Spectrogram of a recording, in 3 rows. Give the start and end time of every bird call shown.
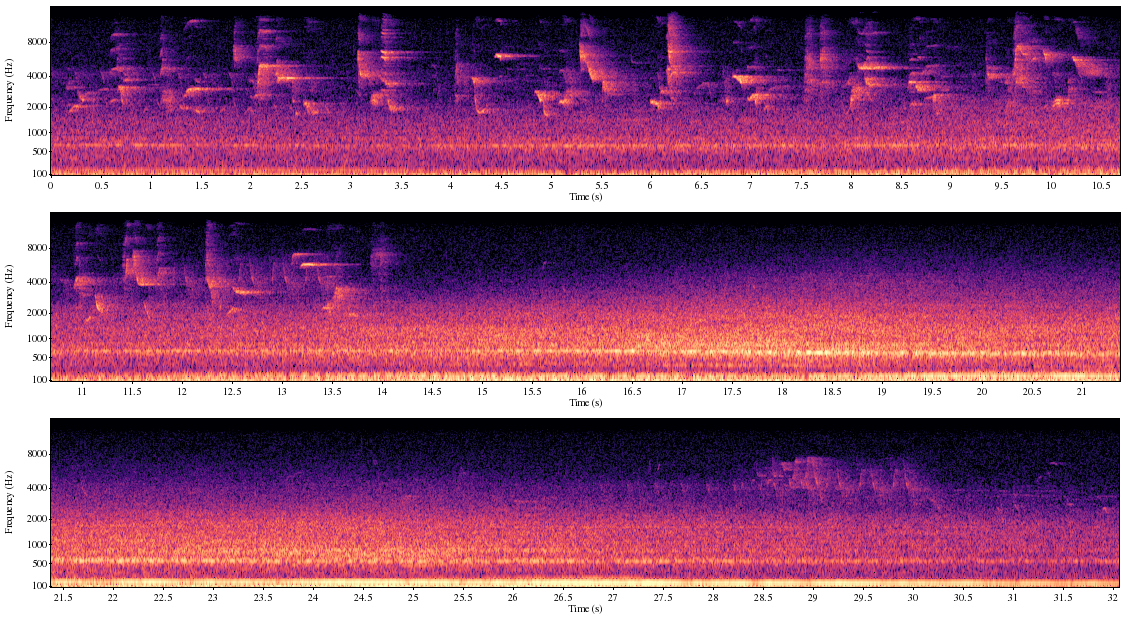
[0.00, 14.20] Gray Catbird (Dumetella carolinensis)
[11.60, 13.70] Ovenbird (Seiurus aurocapilla)
[27.60, 30.40] Ovenbird (Seiurus aurocapilla)
[28.40, 29.40] Chestnut-sided Warbler (Setophaga pensylvanica)

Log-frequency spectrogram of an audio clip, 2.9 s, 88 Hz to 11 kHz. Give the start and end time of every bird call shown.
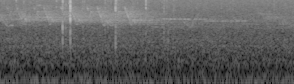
[0.00, 2.95] Ovenbird (Seiurus aurocapilla)
[0.00, 2.95] Red-eyed Vireo (Vireo olivaceus)
[1.40, 2.95] Black-capped Chickadee (Poecile atricapillus)

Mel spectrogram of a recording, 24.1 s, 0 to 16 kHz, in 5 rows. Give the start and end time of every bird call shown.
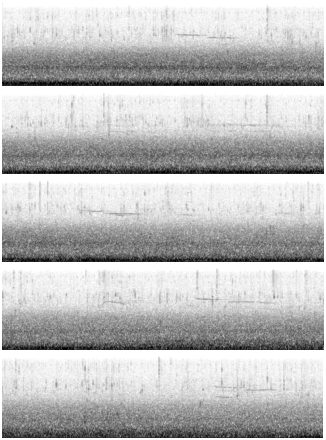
[2.19, 3.59] Black-capped Chickadee (Poecile atricapillus)
[10.39, 11.89] Black-capped Chickadee (Poecile atricapillus)
[15.79, 16.59] Blue Jay (Cyanocitta cristata)
[17.19, 18.59] Black-capped Chickadee (Poecile atricapillus)
[22.19, 23.49] Black-capped Chickadee (Poecile atricapillus)
[22.39, 22.89] Blue Jay (Cyanocitta cristata)

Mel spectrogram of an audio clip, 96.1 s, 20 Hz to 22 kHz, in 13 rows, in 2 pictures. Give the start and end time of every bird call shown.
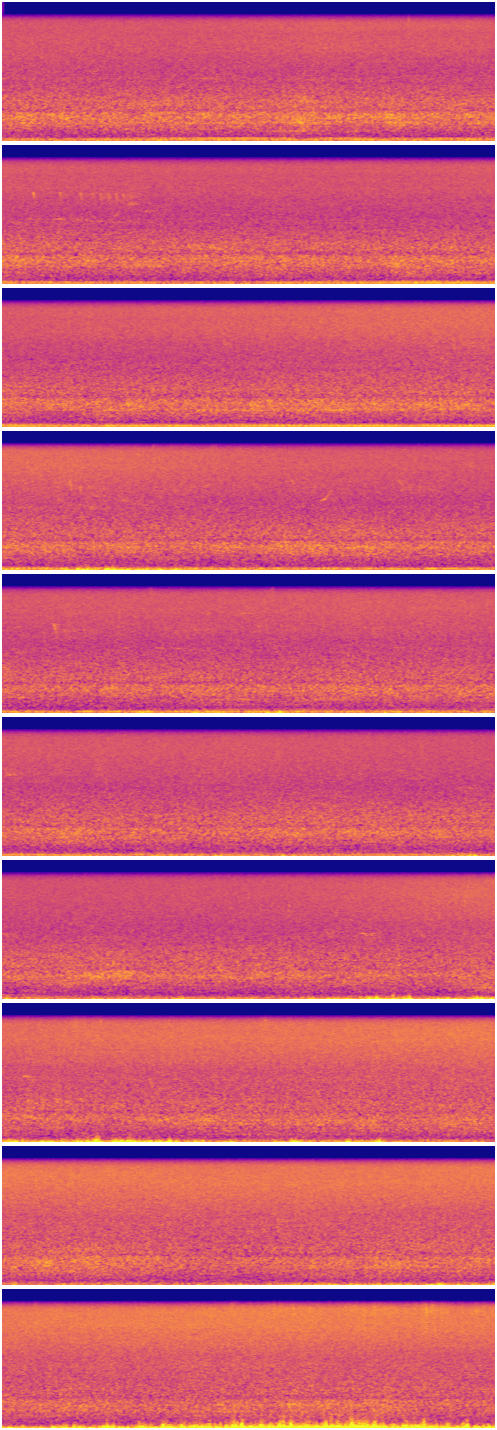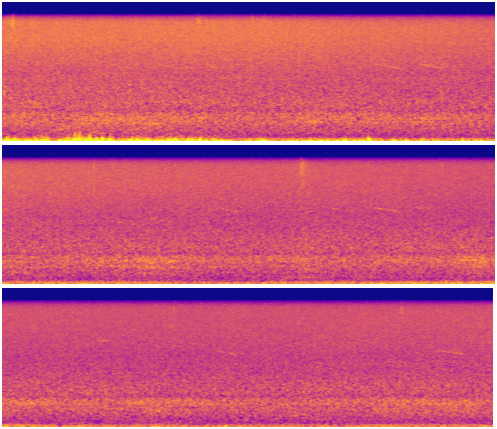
[7.63, 9.73] Song Sparrow (Melospiza melodia)
[21.03, 23.83] American Goldfinch (Spinus tristis)
[26.73, 27.23] unidentified bird
[30.23, 30.83] American Goldfinch (Spinus tristis)
[36.83, 37.33] unidentified bird
[49.63, 52.33] unidentified bird
[79.43, 80.83] Blue Jay (Cyanocitta cristata)
[95.13, 95.83] Blue Jay (Cyanocitta cristata)

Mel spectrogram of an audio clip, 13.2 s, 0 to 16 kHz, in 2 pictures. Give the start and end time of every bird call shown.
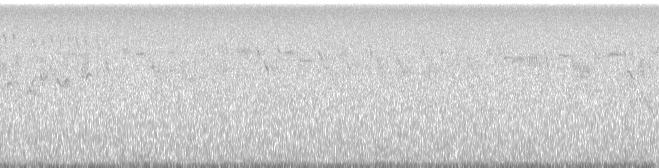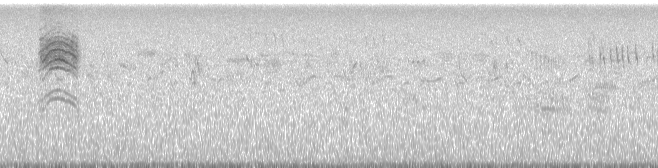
[6.95, 7.45] Hawaii Amakihi (Chlorodrepanis virens)

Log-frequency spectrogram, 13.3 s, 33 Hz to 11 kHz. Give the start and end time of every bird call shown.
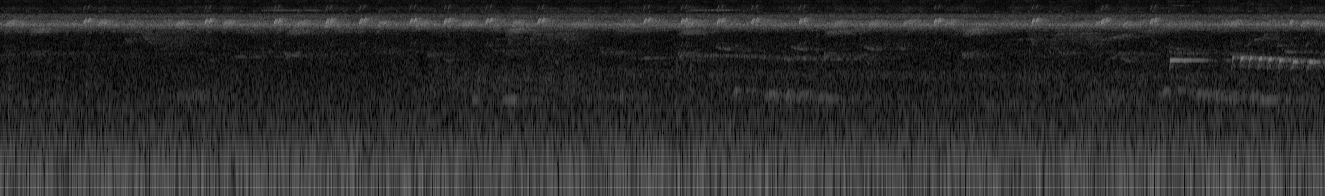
[0.00, 13.25] Hauxwell's Thrush (Turdus hauxwelli)
[0.00, 13.25] Plumbeous Pigeon (Patagioenas plumbea)
[1.12, 6.12] Dusky-capped Greenlet (Pachysylvia hypoxantha)
[3.82, 9.12] Thrush-like Wren (Campylorhynchus turdinus)
[6.22, 13.25] Black-faced Antthrush (Formicarius analis)
[6.92, 9.32] Black-capped Becard (Pachyramphus marginatus)
[10.12, 11.42] Dusky-capped Greenlet (Pachysylvia hypoxantha)
[10.72, 13.12] unidentified bird
[11.22, 13.25] Black-tailed Trogon (Trogon melanurus)

